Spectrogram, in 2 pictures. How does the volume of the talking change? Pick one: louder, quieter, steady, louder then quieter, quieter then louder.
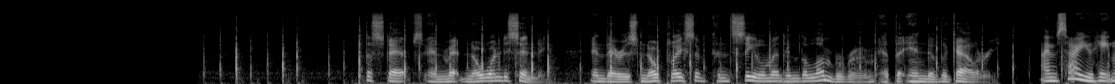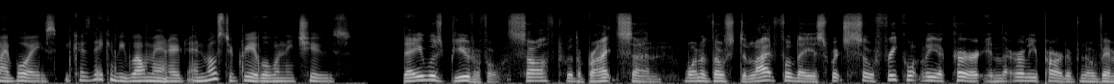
steady.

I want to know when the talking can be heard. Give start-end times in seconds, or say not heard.
3.6-22.2.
